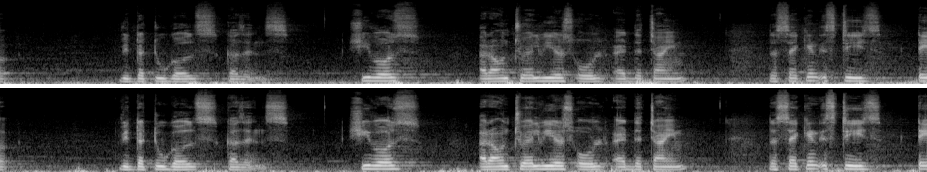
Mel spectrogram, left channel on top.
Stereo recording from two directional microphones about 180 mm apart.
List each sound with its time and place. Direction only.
1.2 s speech: 20° right (ahead or behind)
